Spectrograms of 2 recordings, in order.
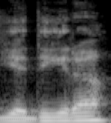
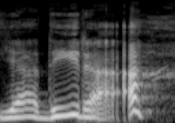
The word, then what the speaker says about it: Yadira: That's good, Yadira. You say my name weird. Why do I say your name weird? Because it's Yadira and you like Yadira, like you change the A's.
